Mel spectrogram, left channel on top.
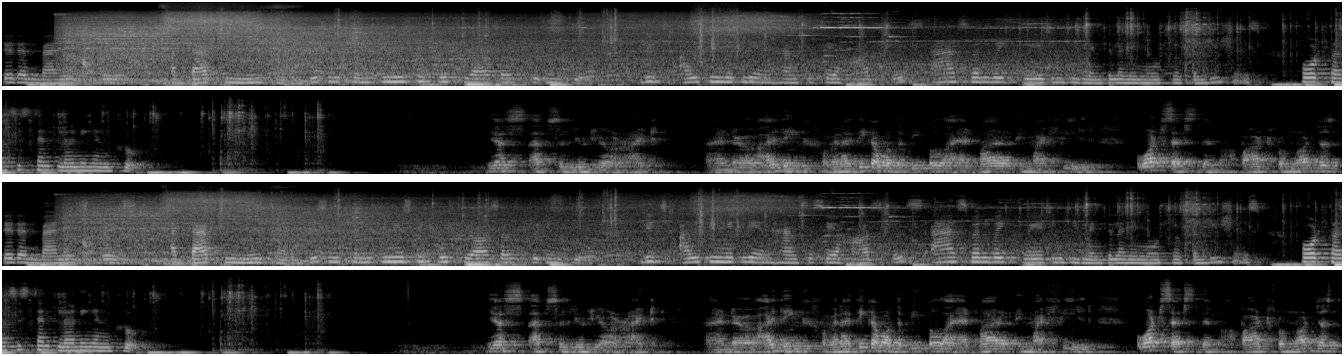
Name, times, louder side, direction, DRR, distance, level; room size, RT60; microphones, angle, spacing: voice 1, 0.0-5.9 6.4-12.6 13.0-14.8, right 2 dB, 25° right, 9 dB, 0.7 m, -28 dB
Train, 0.5-10.9, left 5 dB, 25° left, 1.2 m, -30 dB
sound 1, 1.4-3.9 4.2-4.9 5.2-9.7 10.0-16.7, left 2 dB, 10° left, 1.2 m, -40 dB
voice 2, 18.2-19.9 20.4-26.7, right 1 dB, 65° right, 1 dB, 3.8 m, -30 dB
18.5 x 6.2 x 8.9 m, 0.68 s
head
